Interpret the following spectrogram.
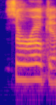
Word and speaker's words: Sorokin: Oh, most Russian names that I've heard put the emphasis on the middle syllable. Sorokin.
